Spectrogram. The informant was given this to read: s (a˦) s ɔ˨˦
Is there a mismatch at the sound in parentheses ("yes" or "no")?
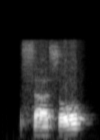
yes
